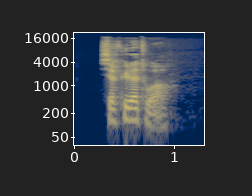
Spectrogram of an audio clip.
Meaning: circulatory
- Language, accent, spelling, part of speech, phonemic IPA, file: French, France, circulatoire, adjective, /siʁ.ky.la.twaʁ/, LL-Q150 (fra)-circulatoire.wav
